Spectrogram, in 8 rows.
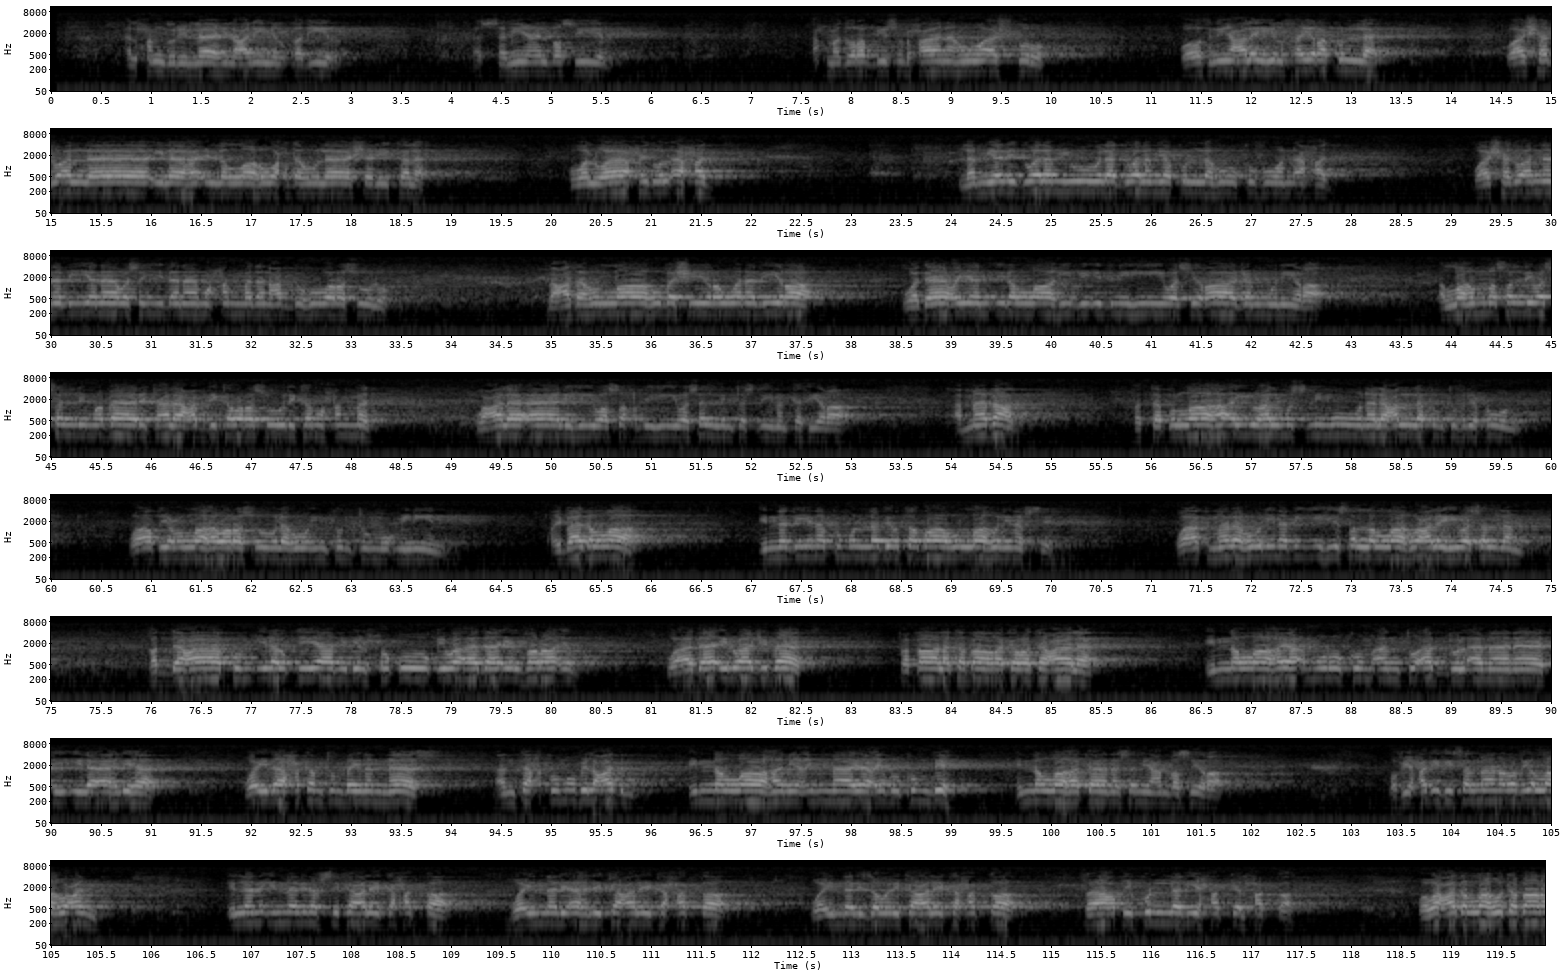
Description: تاريخ النشر ١٢ ذو القعدة ١٤١٧ هـ المكان: المسجد النبوي الشيخ: فضيلة الشيخ د. علي بن عبدالرحمن الحذيفي فضيلة الشيخ د. علي بن عبدالرحمن الحذيفي الأخوة في الإسلام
